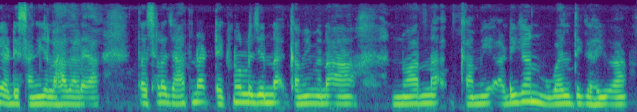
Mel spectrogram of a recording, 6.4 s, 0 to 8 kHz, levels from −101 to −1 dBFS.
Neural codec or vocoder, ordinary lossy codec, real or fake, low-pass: none; none; real; 7.2 kHz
